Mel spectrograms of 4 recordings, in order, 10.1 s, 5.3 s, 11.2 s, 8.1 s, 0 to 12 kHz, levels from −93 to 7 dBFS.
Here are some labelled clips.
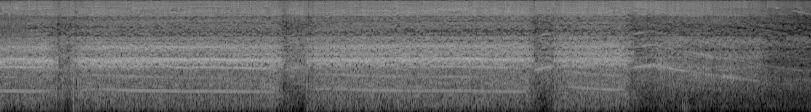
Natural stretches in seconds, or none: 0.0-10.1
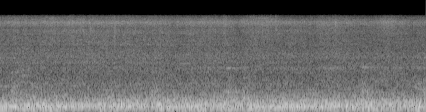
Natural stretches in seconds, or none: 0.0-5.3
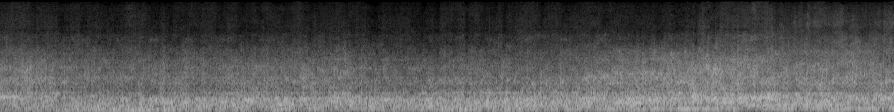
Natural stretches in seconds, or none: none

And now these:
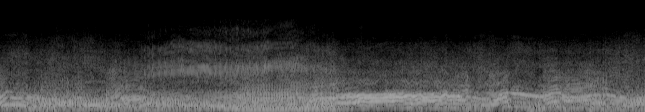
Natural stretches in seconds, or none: 0.0-3.8; 6.8-8.1

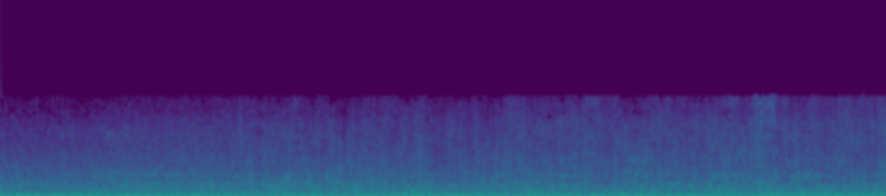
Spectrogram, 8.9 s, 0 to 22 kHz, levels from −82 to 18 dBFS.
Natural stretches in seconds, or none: 0.0-2.3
